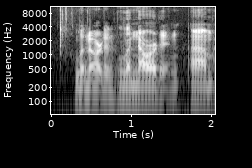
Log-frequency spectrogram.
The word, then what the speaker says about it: Linardon: It's Linardon.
